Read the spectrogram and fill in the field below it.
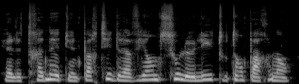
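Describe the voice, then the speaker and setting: A woman reading a novel aloud in a steady, measured way. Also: medium pitch, no room sound, clean studio sound. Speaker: audiobook reader. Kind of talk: scripted narration.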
